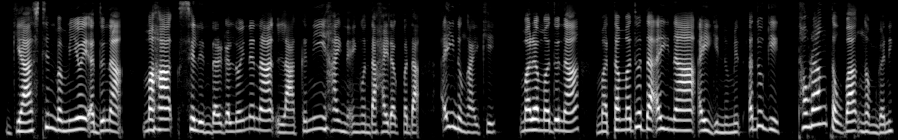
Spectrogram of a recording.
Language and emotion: Manipuri, happy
